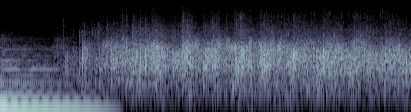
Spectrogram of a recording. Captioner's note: applause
